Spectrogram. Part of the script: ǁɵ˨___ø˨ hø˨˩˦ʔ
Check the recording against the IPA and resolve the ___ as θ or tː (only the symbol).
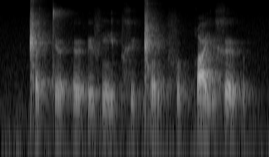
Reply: tː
